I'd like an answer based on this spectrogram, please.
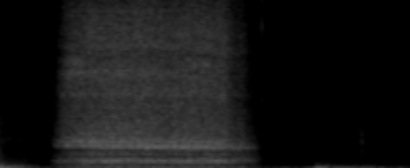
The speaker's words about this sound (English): I want you to take a deep breath in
